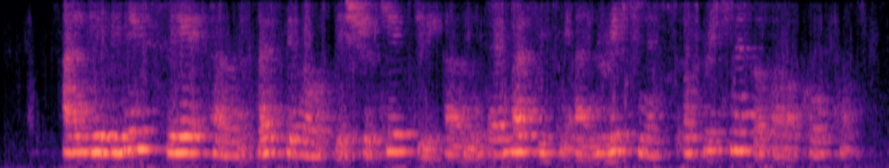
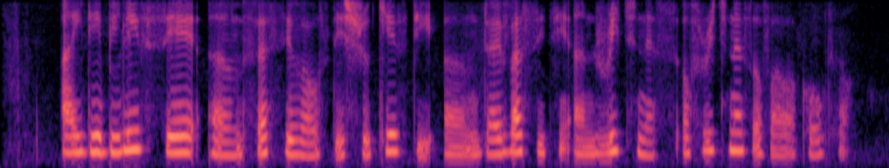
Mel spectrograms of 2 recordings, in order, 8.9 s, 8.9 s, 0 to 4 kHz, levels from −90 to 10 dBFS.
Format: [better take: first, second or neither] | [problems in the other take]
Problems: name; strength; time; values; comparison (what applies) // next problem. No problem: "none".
second | noise reduction (neural separator model SepFormer DNS4)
